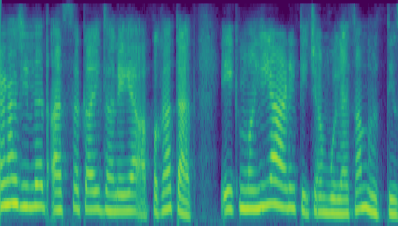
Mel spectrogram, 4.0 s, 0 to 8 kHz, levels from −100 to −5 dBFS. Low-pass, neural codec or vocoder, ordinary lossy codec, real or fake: none; codec, 16 kHz, 1.1 kbps, Voila-Tokenizer; none; fake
